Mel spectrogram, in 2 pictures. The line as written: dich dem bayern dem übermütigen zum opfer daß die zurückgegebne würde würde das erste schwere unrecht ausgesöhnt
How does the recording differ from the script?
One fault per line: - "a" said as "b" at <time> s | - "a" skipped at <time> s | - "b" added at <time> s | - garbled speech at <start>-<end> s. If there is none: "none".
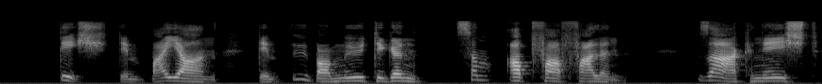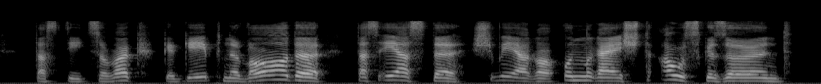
- "fallen sag nicht" added at 5.6 s
- "würde" skipped at 11.5 s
